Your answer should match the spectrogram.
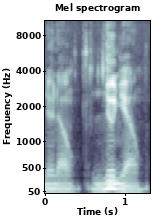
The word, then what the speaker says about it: Nuño: David Nuño, but it's spelled Nuno, on the Twitter, on the X, whatever.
